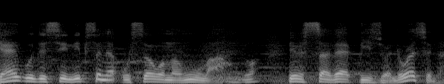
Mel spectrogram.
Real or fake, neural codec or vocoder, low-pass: fake; codec, 16 kHz, 0.5 kbps, FunCodec, trained on Chinese and English, 25 frames a second; 7.2 kHz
